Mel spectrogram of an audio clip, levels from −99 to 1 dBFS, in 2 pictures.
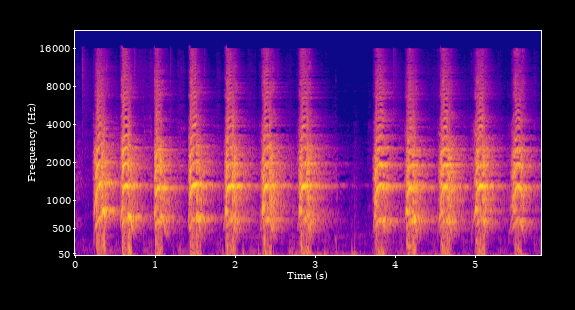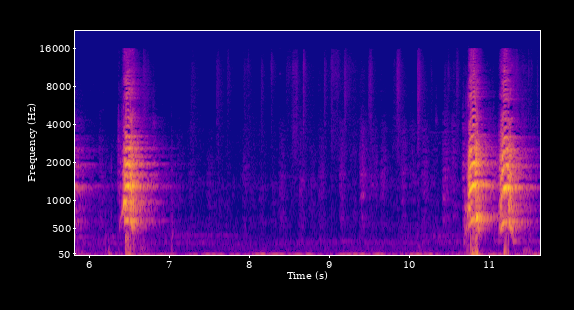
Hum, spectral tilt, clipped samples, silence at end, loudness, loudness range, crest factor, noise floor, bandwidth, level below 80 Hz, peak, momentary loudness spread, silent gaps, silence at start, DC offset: none; -2 dB/octave; under 0.1%; 0.25 s; -14 LUFS; 13 LU; 16 dB; -59 dBFS; 16 kHz; -46 dBFS; -2 dBFS; 6 LU; none; 0.25 s; under 0.1%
